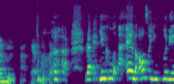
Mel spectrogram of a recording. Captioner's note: laugh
